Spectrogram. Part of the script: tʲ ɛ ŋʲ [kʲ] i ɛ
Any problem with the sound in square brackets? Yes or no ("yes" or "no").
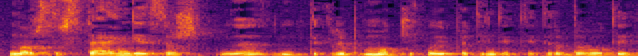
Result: yes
